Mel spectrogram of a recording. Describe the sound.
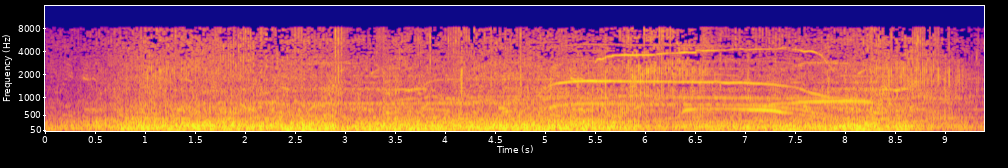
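Rolling Thunder motorcycles riding around Washington DC: a continuous, dense engine roar with whining tones that sweep up and down as machines pass, loud and unbroken.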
